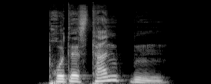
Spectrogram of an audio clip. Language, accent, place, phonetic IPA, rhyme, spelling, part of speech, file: German, Germany, Berlin, [pʁotɛsˈtantn̩], -antn̩, Protestanten, noun, De-Protestanten.ogg
- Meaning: inflection of Protestant: 1. genitive/dative/accusative singular 2. nominative/genitive/dative/accusative plural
